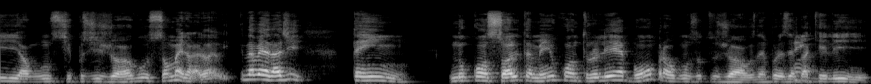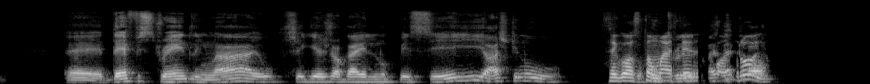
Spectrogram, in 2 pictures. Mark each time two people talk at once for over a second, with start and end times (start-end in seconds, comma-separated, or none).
15.0-16.4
